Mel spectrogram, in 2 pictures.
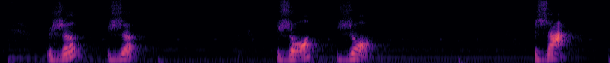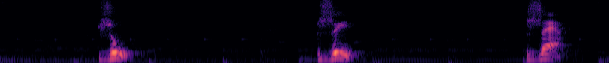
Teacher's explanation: the Russian consonants zh, sh, ц are always hard. So no matter what goes after them, you'll always read them as hard consonants.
